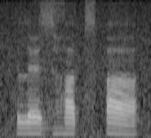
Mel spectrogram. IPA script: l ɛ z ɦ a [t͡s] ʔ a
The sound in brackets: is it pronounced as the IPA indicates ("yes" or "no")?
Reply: yes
